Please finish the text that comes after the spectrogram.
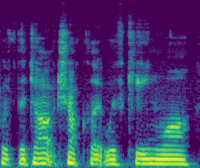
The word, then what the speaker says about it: quinoa: the dark chocolate with quinoa or Quinn Noah however you want to pronounce it even though I think it's quinoa and orange flavor okay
